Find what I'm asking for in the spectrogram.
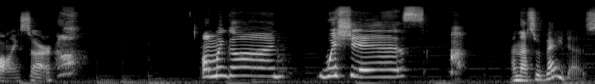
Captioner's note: gasps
